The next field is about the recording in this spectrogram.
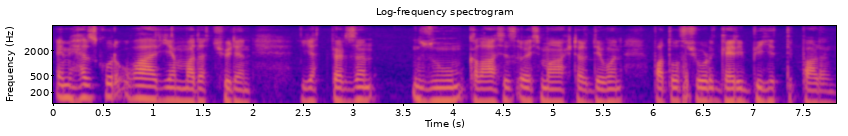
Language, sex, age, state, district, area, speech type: Kashmiri, male, 30-45, Jammu and Kashmir, Kulgam, rural, spontaneous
